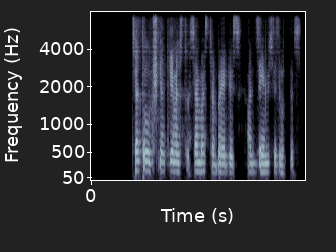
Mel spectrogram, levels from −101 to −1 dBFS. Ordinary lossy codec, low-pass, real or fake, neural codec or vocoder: Opus, 64 kbps; 7.2 kHz; fake; codec, 16 kHz in and 24 kHz out, 0.6 kbps, FireRedTTS-2 codec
